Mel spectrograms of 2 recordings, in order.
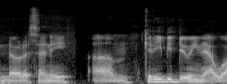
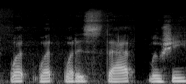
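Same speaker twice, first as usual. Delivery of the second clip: whispering, pitched higher; 7 semitones higher than usual. A player character points out a strange plant to Mushi, whispering. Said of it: "and I whisper because he said to be quiet".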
